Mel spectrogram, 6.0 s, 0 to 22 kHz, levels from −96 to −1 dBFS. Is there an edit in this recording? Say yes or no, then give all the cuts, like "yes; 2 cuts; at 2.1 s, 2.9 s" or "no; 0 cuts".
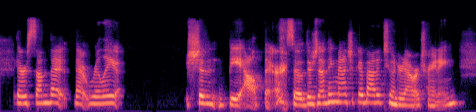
yes; 1 cut; at 3.6 s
